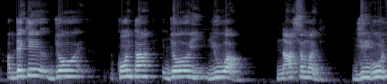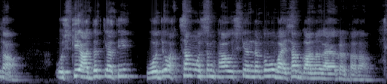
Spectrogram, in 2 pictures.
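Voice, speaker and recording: A man's voice: high voice, darkish tone, roomy sound. A man teaching a poem line by line, repeating each phrase and spelling out words as he explains. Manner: repeats and spells out words, slow for English lines.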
